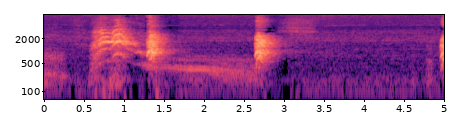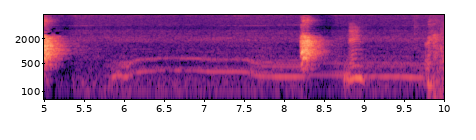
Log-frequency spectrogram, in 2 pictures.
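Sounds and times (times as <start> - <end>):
dog barking: 1.2 - 1.6, 2.6 - 3.0, 5.0 - 5.3, 8.2 - 8.6.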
